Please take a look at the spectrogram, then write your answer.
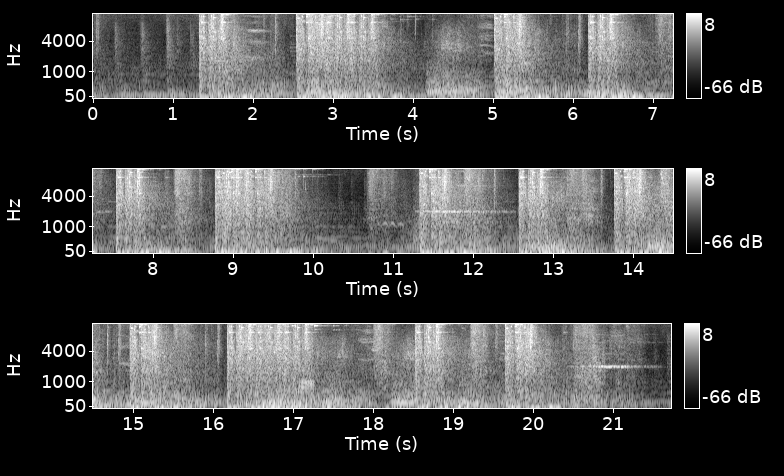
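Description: Gunfire in the video game The Secret World, sustained, loud bursts of rapid shots and blasts in repeated volleys with short gaps, dense throughout.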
